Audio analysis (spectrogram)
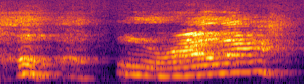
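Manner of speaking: high, whimpering question; tearful hope. Acted. Sufferer hears Raven's guarantee, high tearful hope. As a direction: ask hopefully through sobs. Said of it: "Don't cry".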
